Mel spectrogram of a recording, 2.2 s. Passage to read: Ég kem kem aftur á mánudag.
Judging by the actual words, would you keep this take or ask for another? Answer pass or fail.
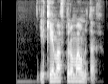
fail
